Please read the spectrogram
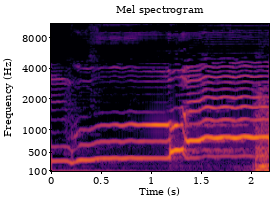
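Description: A female voice in a song, singing long held notes that step up slightly and then leap to a high, sustained note about a second and a half in.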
